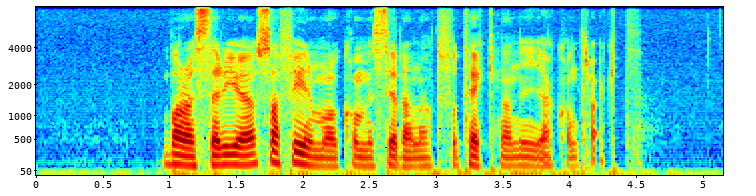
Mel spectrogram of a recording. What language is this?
Swedish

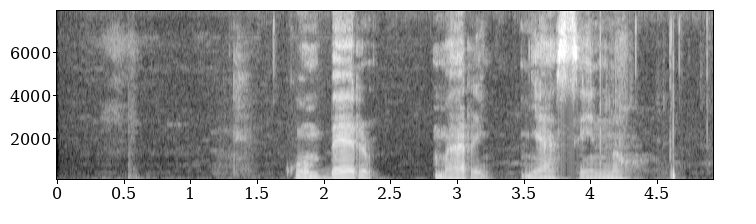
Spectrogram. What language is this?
Luo (Kenya and Tanzania)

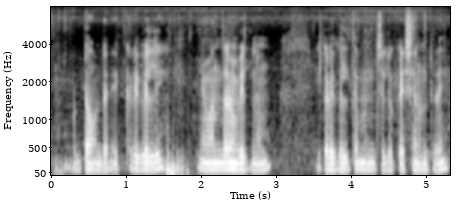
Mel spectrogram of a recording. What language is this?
Telugu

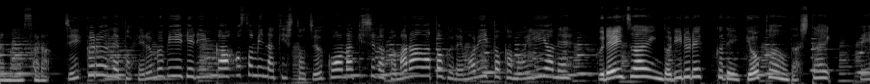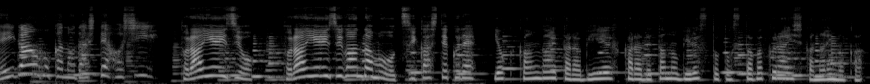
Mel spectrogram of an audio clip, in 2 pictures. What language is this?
Japanese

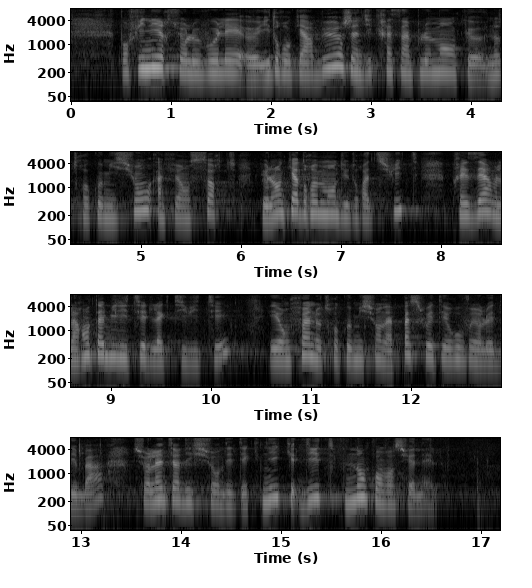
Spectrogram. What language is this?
French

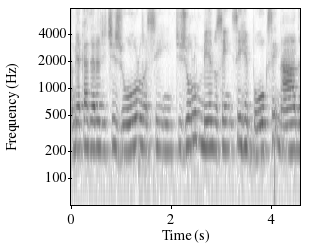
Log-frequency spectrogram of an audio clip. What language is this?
Portuguese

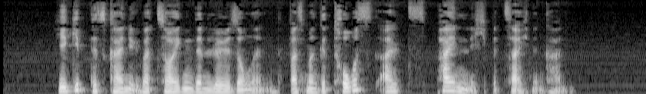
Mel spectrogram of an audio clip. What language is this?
German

